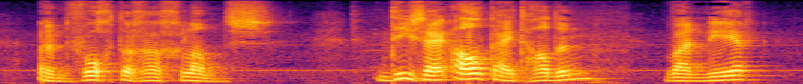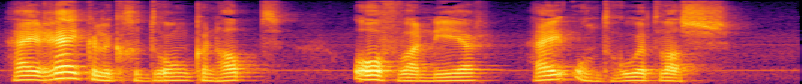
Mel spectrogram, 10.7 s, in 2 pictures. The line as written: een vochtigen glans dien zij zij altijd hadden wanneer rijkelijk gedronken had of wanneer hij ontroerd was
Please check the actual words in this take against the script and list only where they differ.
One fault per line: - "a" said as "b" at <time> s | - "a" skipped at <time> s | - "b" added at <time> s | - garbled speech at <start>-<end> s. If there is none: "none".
- "zij" skipped at 3.0 s
- "hij" added at 5.4 s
